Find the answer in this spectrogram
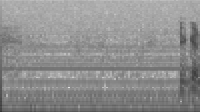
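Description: Steady electrical mains hum: an even buzz made of several steady tones, plainly heard in a pause between a man's words. His voice starts again near the end.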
